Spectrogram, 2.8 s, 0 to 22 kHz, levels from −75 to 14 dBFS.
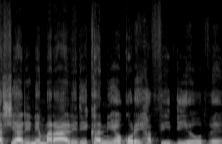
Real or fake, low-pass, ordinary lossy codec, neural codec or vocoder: fake; none; none; codec, 44.1 kHz, 7.8 kbps, Pupu-Codec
